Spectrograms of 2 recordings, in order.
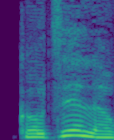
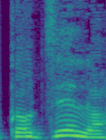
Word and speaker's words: Godzilla: The Japanese pronunciation of the name is ( ); the Anglicized form is , with the first syllable pronounced like the word "god", and the rest rhyming with "gorilla".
